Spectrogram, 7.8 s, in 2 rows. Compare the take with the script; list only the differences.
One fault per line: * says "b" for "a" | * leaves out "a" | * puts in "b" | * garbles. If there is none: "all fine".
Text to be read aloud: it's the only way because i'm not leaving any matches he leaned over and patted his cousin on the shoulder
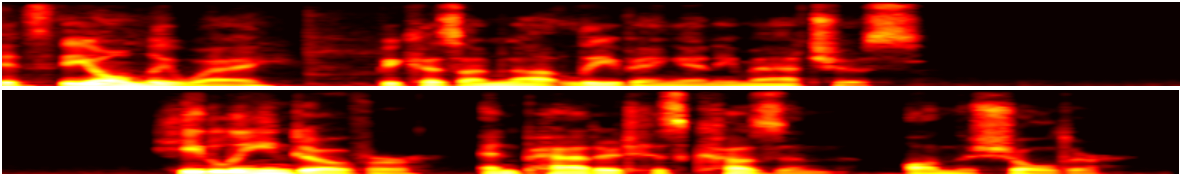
all fine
